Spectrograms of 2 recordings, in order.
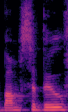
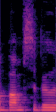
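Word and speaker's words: Bamsebu: how to pronounce it. I love Yeah, it. It sounds better when you say it. Okay. Bumsaboo, it means little Yeah.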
